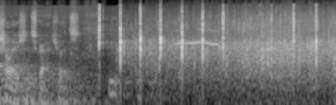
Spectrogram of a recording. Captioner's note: applause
